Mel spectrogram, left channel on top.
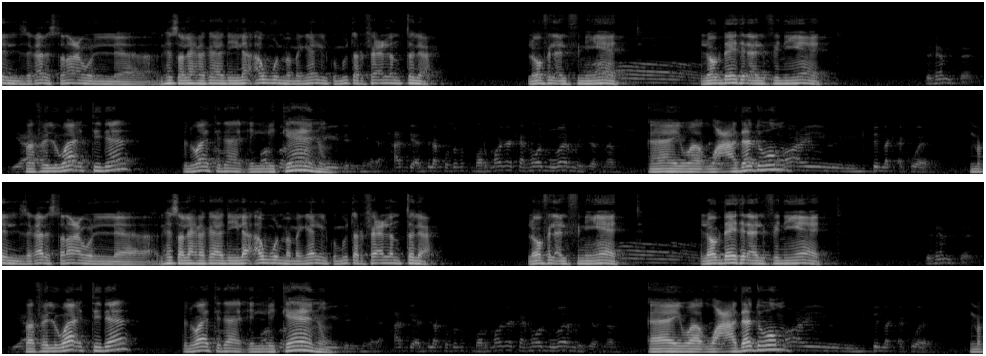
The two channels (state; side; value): normal; both; correlation 0.79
